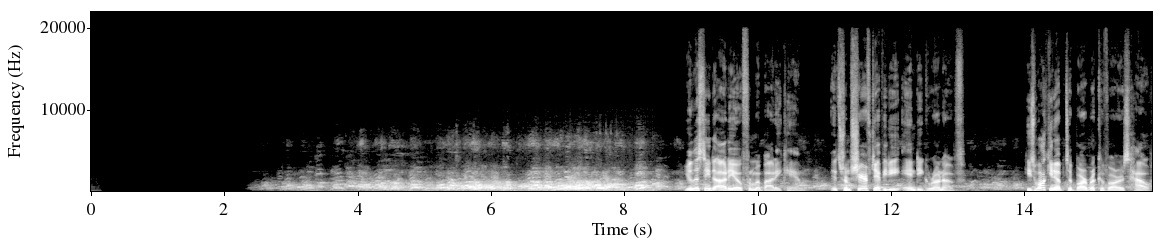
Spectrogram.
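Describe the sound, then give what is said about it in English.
White Samoyed dogs bark and yip in outdoor cages at a puppy mill just before dawn. A man speaks first, then many sharp, high barks and whimpering yips follow in bursts, with talk continuing between them. “You can hear the white Samoyeds barking.”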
